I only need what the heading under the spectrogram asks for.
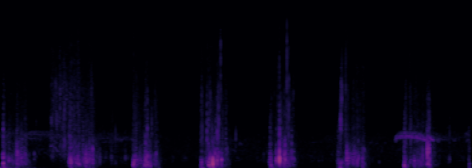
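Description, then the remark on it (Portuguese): Uneven, staggering footsteps of someone carrying a pile of firewood in their arms crunch and thud at irregular intervals, about seven heavy steps, with a brief high scrape or rustle as if the load shifts. No talking. “Está tentando equilibrar uma pilha de lenha nos braços? Mas por que cambalear tanto?”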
